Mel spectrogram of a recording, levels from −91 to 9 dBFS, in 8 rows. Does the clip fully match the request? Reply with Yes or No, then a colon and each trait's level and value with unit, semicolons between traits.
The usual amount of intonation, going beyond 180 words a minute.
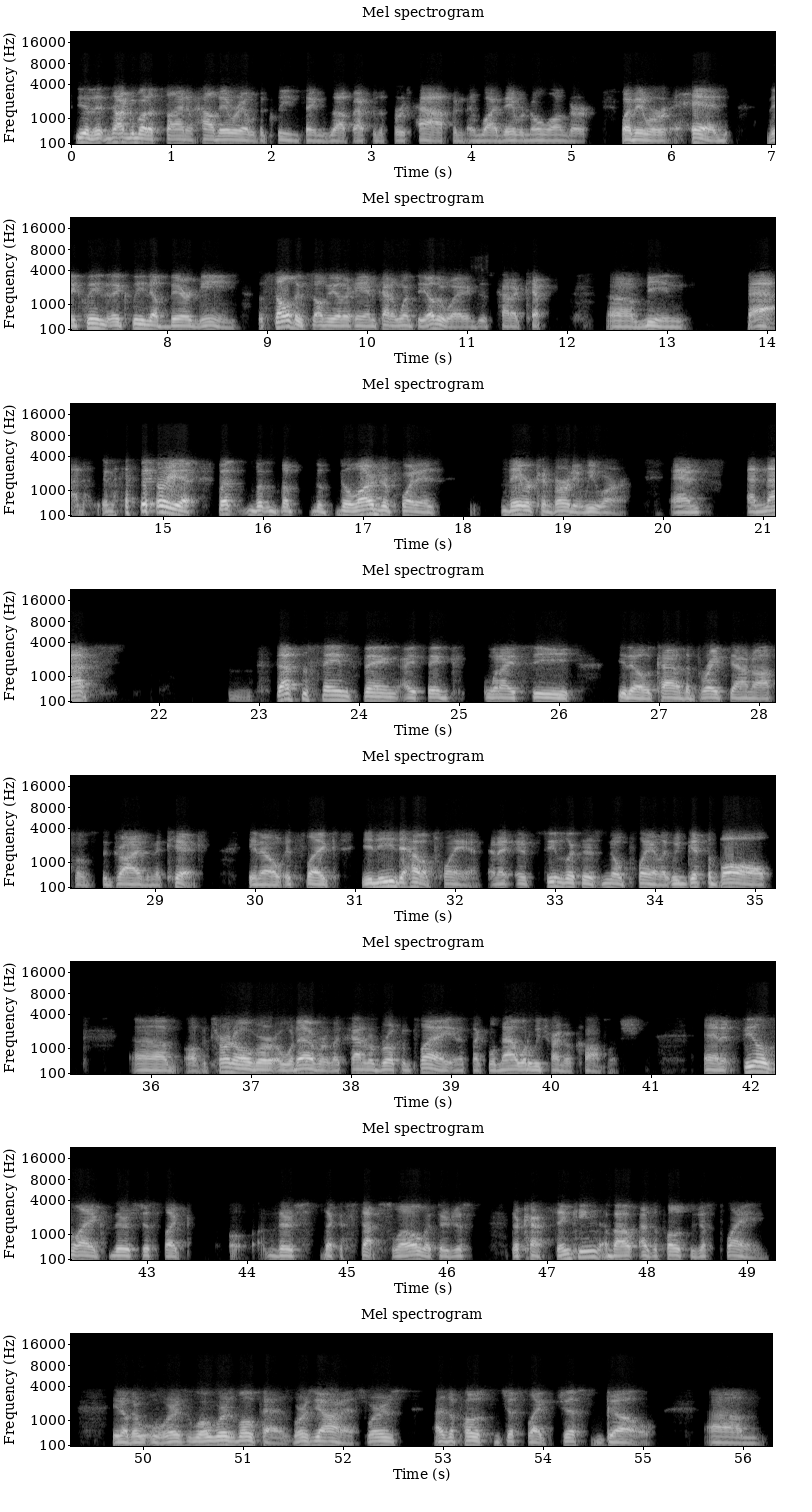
Yes: average, 3.6 semitones; average, 200 wpm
